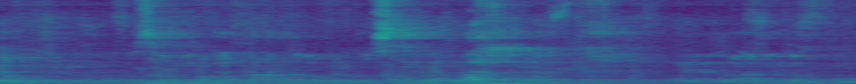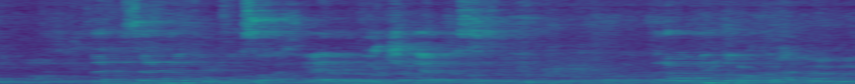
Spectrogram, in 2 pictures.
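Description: A woman speaks calmly into a microphone in a room with a slight echo.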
